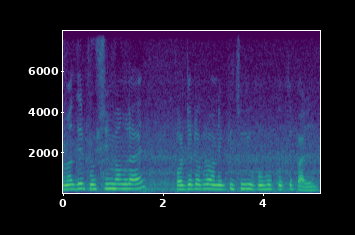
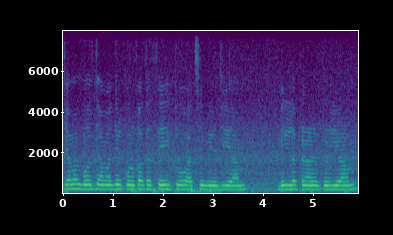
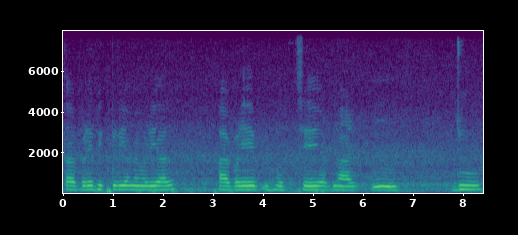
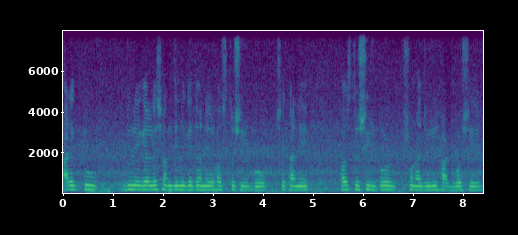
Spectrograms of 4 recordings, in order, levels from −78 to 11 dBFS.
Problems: constant background noise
